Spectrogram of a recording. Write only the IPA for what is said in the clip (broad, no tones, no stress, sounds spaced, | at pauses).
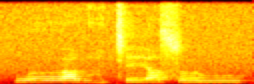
w ɤː ðˤ a̤ cʰ eː sˤ uː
